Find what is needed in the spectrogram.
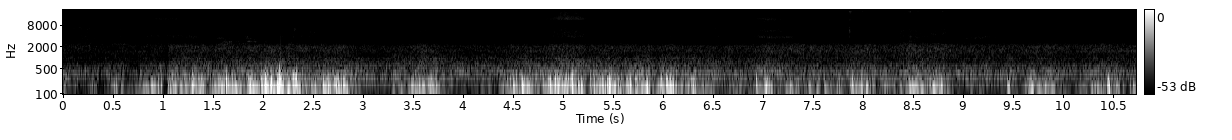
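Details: Low, irregular rumbling snores and snorting breaths during restless sleep, with a faint fan-like hum in the room; snoring.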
